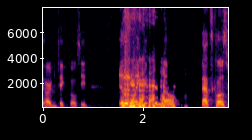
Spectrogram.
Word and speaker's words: Illinois: Not enough to pronounce their state right though, right? Illinois.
